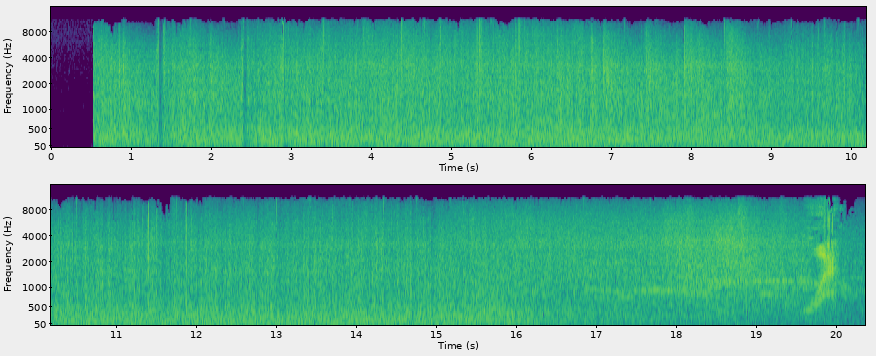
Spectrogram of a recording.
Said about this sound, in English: And the crowd went wild. Those were the fireworks of the implosion of Tutwiler,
